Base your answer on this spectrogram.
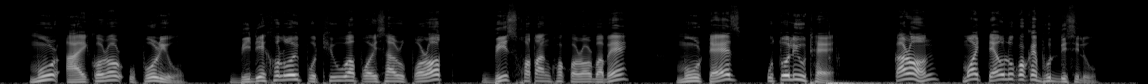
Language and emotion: Assamese, angry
